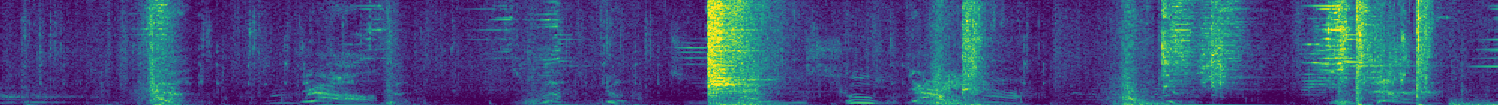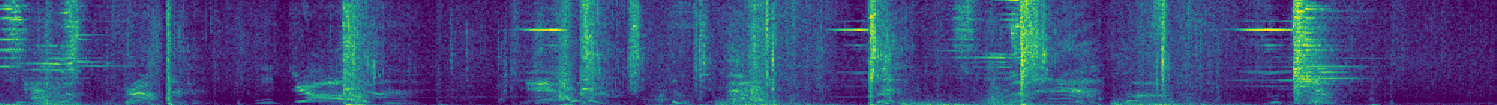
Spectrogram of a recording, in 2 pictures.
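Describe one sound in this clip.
Metal weapons clash and clang repeatedly.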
